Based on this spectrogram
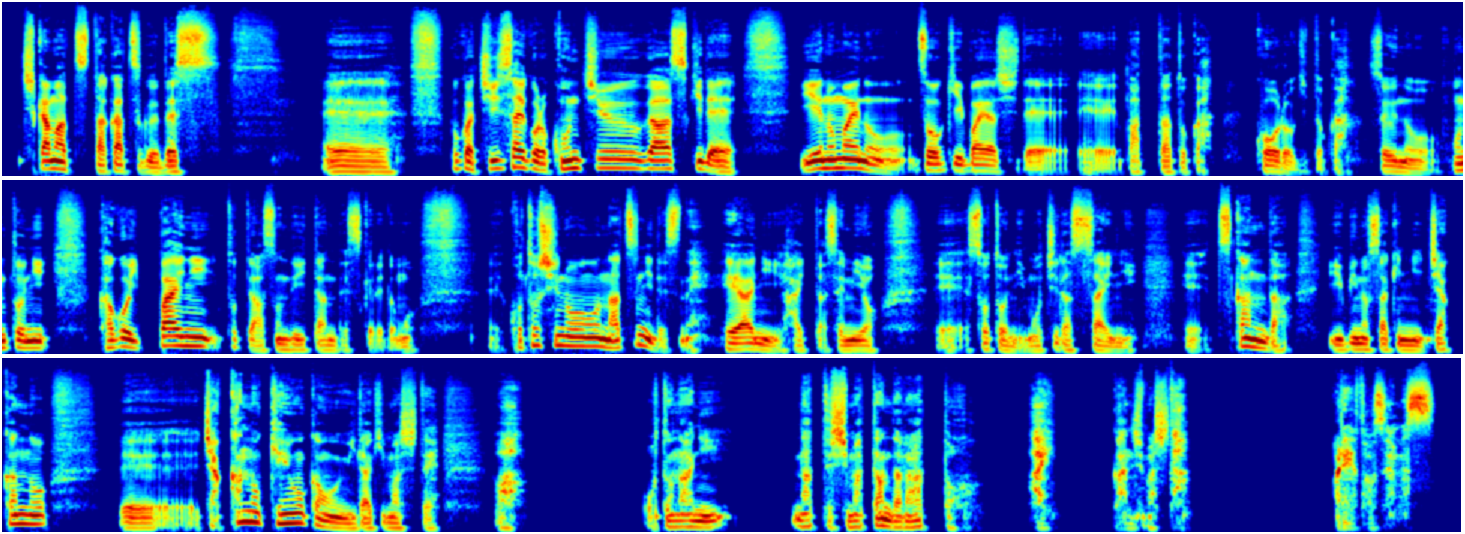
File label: Freetalk, male voice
